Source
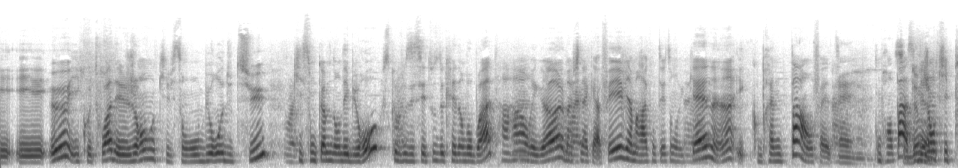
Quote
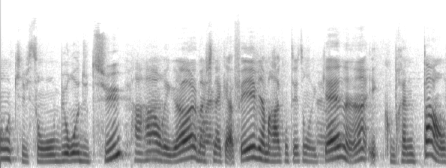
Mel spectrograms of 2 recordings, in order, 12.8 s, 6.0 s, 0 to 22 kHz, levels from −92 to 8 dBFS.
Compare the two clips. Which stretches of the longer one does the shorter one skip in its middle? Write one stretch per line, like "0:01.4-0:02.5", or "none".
0:03.7-0:06.7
